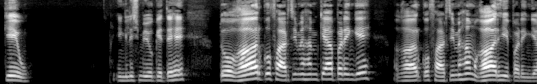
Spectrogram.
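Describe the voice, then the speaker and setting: A man teaching an online language lesson, asking quiz questions and answering them himself, slowly spelling out letters. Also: on the high side, darkish tone, clear, resonant tone. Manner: slow spelled-out letter names.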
